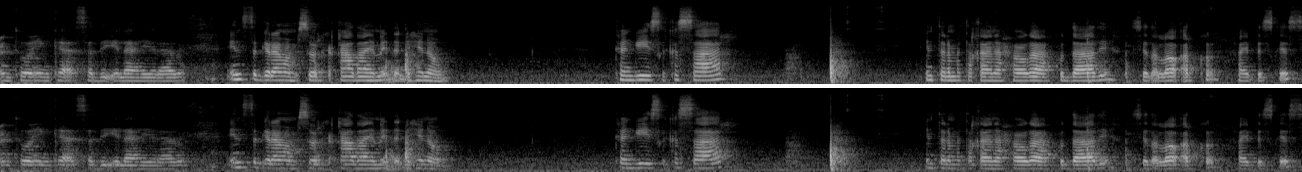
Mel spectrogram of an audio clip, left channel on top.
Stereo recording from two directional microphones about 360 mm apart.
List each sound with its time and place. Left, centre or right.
0.0 s a woman's voice: left
6.1 s speech: centre
9.2 s speech: centre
